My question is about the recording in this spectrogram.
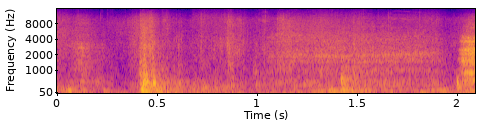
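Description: Lid of a cardboard gift box being lifted off, with one light knock about half a second in.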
